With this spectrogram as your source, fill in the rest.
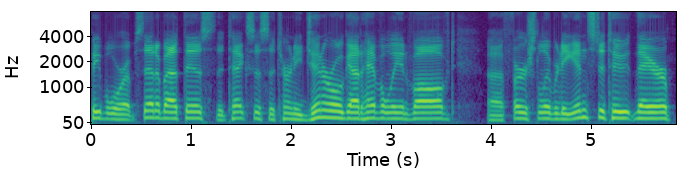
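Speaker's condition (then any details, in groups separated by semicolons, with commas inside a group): No condition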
